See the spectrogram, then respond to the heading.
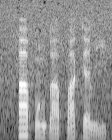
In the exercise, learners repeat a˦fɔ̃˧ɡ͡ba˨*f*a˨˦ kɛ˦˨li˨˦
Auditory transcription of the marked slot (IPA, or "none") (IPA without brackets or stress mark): f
